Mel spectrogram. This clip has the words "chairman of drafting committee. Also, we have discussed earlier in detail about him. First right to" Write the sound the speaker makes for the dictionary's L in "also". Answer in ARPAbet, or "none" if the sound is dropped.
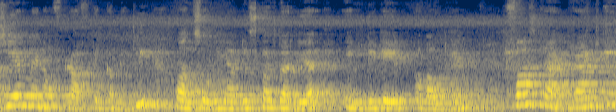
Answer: N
